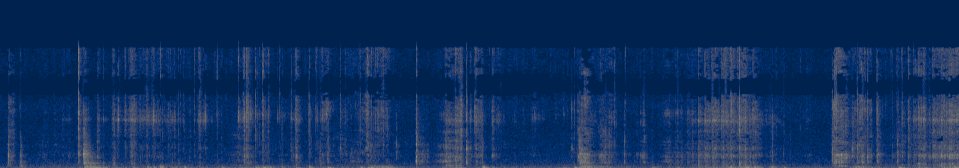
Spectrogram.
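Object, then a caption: Bar of soap scraped with a metal blade. A metal utility knife blade carves and scrapes dry, powdery chunks off a solid white oval soap bar held in the hand. The clip is a steady run of soft crumbly scraping with scattered crisp, bright cutting strokes and a low, dull body to the sound.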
